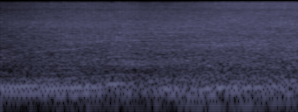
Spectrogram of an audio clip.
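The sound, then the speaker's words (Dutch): Evening rush-hour traffic in central Belgrado, with many old cars on the road: a continuous low engine rumble and road hum, steady and even throughout with no distinct pass-bys. “Het is avondspits in Belgrado en dat betekent zoals altijd veel verkeer in het centrum.”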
